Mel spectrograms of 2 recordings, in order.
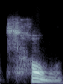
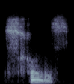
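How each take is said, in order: First: The name is said in a non-Dutch way. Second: The name is said in the Dutch way. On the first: The speaker calls it wrong. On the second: The speaker calls it right.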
